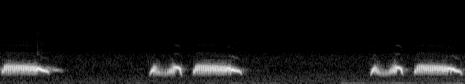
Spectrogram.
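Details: A lure call of a spotted dove, sung in the thổ sấm style. It opens on the end of a long coo, then two full phrases follow, each with a quick double note and a steady drawn coo. Faint low rumble near the end.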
